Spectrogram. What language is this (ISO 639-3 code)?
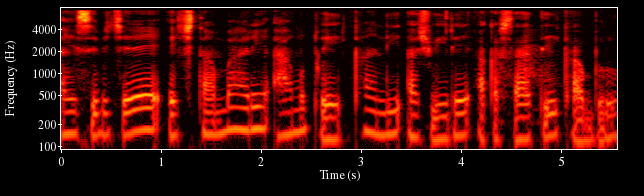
nyn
